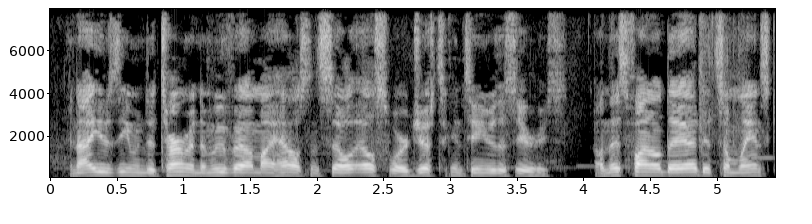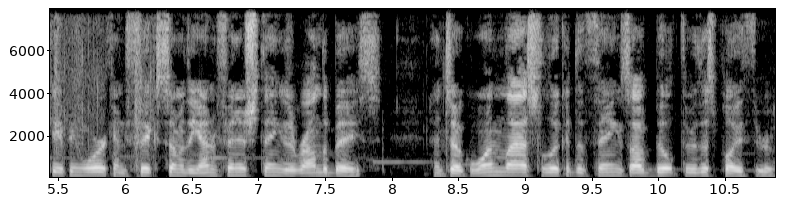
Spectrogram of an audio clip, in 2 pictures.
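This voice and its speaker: Over noticeable background noise, a man talks at a very fast pace with hardly any pauses, a fairly high pitch and fairly even intonation, in a dry, close sound with no echo. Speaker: gaming YouTuber. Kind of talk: scripted narration. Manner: monotone.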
